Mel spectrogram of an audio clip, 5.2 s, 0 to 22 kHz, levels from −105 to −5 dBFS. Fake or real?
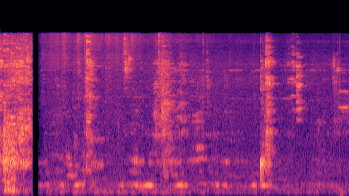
real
